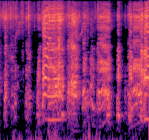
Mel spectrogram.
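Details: Farmyard rooster shouting after a hen has laid two eggs. Short, strident, harmonic squawks follow one another closely, mixed with a man's excited voice commenting.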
